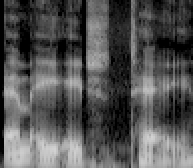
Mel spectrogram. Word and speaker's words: mate: So in Spanish it's pronounced m ah t stress on the first syllable.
